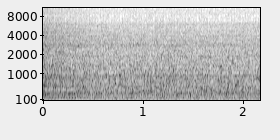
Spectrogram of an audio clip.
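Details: A Honda Element at idle, with its A/C compressor clutch relay pulled during an on/off relay test, gives a steady, even rumble with a low hum. The low drone dips slightly early on, then runs smoothly. The compressor is off, and the idle is normal.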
